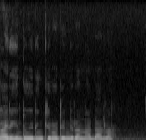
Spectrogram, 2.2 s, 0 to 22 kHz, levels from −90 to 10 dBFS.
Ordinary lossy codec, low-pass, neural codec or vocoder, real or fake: none; none; none; real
